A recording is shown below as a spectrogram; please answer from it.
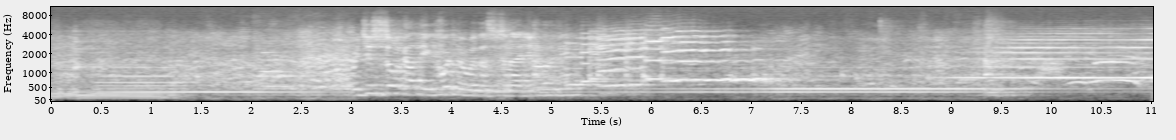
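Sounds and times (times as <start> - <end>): electric guitar chord and notes: 0.0 - 11.0.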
